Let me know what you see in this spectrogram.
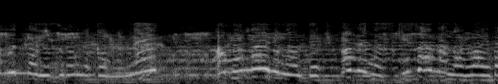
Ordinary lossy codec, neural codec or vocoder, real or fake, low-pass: none; codec, 16 kHz, 4 kbps, FreqCodec, smaller model; fake; 7.2 kHz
